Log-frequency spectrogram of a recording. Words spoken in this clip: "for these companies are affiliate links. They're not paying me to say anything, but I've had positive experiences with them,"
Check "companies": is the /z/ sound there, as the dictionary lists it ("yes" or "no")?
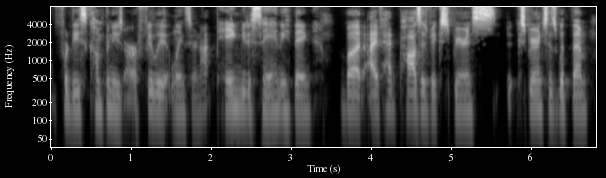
yes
